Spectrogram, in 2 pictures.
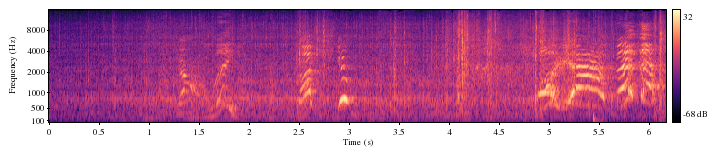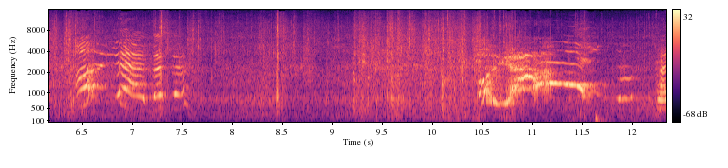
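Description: Young children's excited voices, high-pitched squeals and exclamations in two bursts, the second near the end, with scattered sharp clicks and knocks in between.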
